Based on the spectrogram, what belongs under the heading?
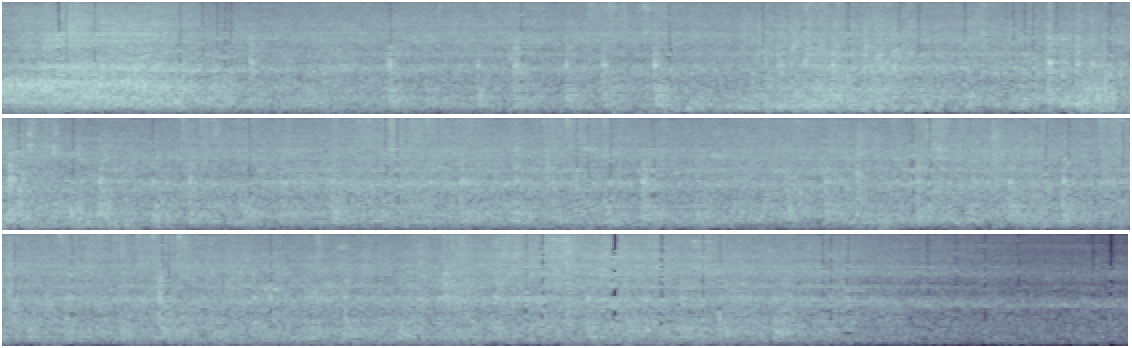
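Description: A long train passing through at speed, its wheels clattering over the rail joints for about twenty seconds before the sound dies away near the end.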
